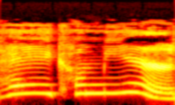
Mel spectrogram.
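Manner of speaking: creepy, ominous, lilting sing-song call. Retelling a creepy call heard from the next room: imitating an ominous sing-song voice. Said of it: "very ominous, like, sing-songy".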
